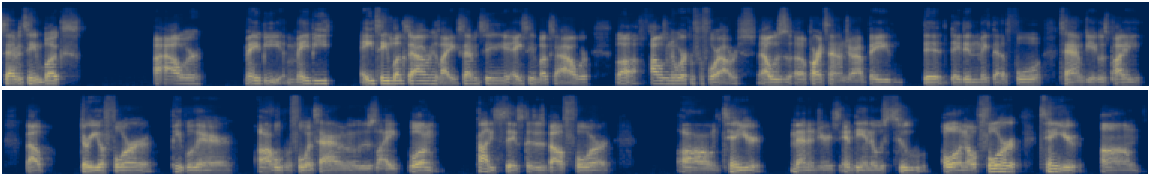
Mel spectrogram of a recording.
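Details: Stuttering in a male podcast host who says people see or hear his stutter, that he is still sometimes a little insecure about it, and that years ago he felt he had to hide it.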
